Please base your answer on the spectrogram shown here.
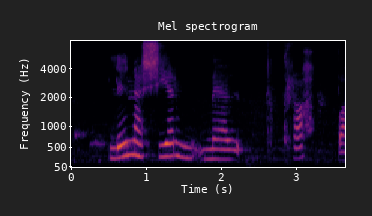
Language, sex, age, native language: Icelandic, female, 10, Polish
